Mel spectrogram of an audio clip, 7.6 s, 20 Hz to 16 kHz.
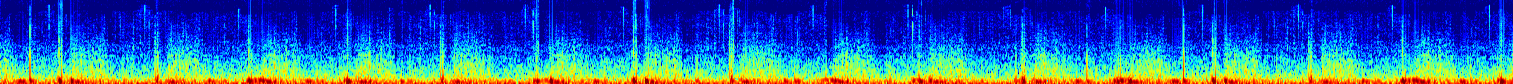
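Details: Womb-sound sleep aid for babies: steady muffled whooshing heartbeat, about 125 beats a minute, over a constant low rushing flow-like white noise, a heartbeat as heard inside the womb.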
